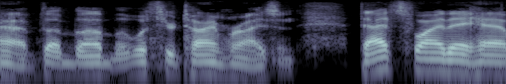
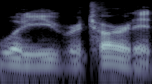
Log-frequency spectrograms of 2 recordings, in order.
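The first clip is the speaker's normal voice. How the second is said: mock insulting, rude, blunt delivery; 3 semitones lower, 4 dB quieter than usual. Retelling a reply to traders who ignore risk: acting out a rude retort. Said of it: "I look at them with the reverse rude".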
